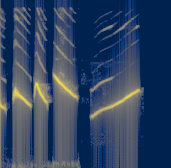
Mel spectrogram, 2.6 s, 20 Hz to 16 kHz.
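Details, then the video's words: Green-winged saltator giving the classic four-note renegado song ending in 'boi': opens mid-phrase on a clipped note, then three sharp falling whistles and a long, gently rising closing whistle. No background sounds. "TRINCA FERRO RENEGADO CANTO CLÁSSICO 4 NOTAS E BOI"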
